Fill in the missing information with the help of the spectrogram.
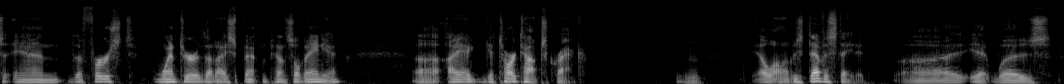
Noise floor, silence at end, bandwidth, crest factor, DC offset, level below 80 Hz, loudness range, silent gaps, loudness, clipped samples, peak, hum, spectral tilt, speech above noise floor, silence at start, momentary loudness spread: -75 dBFS; 0.15 s; 16 kHz; 22 dB; under 0.1%; -56 dBFS; 2 LU; none; -31 LUFS; under 0.1%; -8 dBFS; none; -6 dB/octave; 45 dB; 0 s; 17 LU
